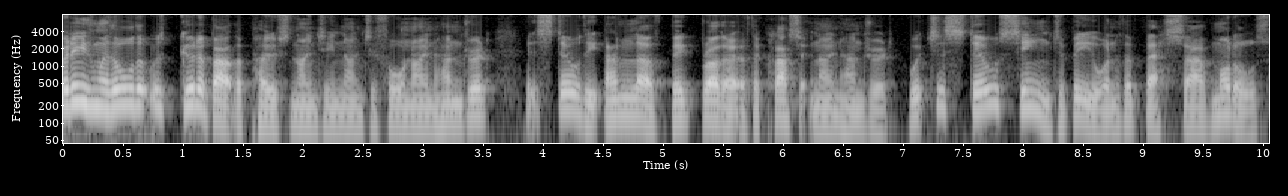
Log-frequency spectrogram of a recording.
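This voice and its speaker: On a very clean recording with a silent background, a man at a medium pitch makes very wide pitch swings. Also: fairly quick pace. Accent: Somerset. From Somerset, England. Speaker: car mechanic presenting a restoration video. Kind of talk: scripted narration.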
